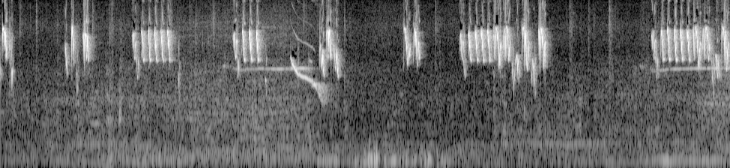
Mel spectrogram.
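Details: Yellow-fronted canary song meant to goad rivals into singing. Rapid buzzy chirp bursts come every second or two between pauses, with one drawn-out descending whistle midway and a faint low rumble behind.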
